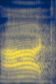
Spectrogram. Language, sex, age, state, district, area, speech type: Hindi, male, 45-60, Rajasthan, Jaipur, urban, read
